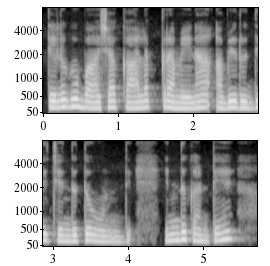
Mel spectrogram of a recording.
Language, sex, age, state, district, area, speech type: Telugu, female, 30-45, Telangana, Peddapalli, rural, spontaneous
